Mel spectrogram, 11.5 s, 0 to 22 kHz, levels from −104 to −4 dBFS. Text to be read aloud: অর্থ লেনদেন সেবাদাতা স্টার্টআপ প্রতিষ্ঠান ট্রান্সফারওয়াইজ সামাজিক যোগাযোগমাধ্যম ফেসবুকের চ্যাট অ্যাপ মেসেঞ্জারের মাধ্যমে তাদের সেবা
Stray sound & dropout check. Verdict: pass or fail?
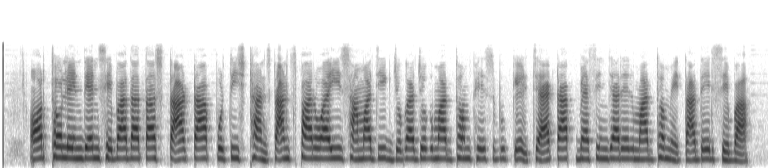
pass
